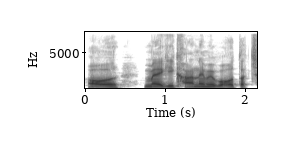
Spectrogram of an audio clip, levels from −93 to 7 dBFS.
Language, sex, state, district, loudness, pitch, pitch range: Hindi, male, Uttar Pradesh, Gorakhpur, -16 LUFS, 110 Hz, 105-115 Hz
